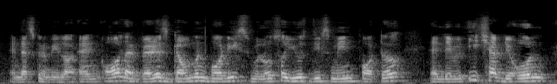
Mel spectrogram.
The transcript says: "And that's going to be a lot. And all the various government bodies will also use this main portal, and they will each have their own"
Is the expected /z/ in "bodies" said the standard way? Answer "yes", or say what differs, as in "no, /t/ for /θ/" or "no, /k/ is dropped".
no, /s/ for /z/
